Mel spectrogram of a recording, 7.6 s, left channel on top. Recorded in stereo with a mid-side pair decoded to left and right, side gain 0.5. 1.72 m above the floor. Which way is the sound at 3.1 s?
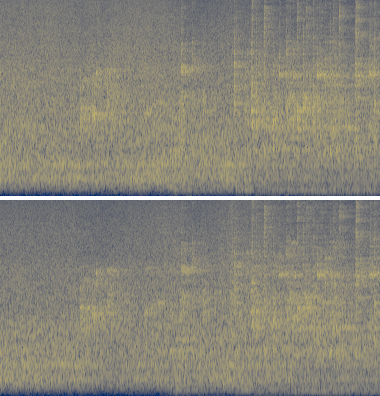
40° left.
